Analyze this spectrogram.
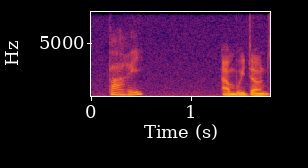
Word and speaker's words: Paris: So we don't say Paris, but we say Paris.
